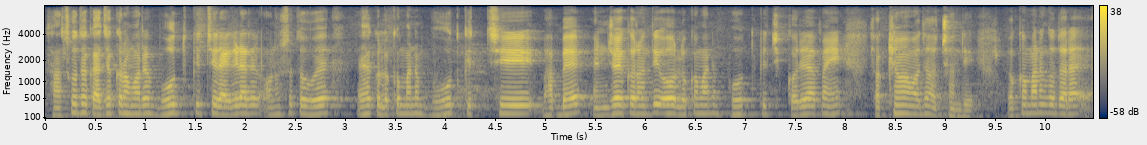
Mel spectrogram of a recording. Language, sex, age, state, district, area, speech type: Odia, male, 18-30, Odisha, Rayagada, urban, spontaneous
